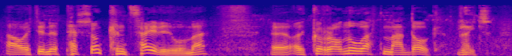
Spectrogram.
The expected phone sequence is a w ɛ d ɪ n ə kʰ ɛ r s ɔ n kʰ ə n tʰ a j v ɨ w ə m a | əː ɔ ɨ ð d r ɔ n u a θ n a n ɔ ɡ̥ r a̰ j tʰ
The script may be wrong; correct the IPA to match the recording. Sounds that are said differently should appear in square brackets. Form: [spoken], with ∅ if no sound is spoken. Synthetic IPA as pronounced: a w ɛ d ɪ n ə [pʰ] ɛ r s ɔ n kʰ ə n tʰ a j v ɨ w ə m a | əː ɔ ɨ ð [ɡ] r ɔ n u a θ [m] a [d] ɔ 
